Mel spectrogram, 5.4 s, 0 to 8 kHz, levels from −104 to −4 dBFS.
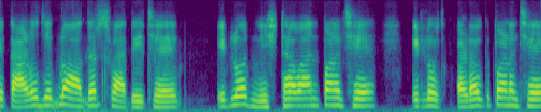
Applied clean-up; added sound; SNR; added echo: neural diffusion model UNIVERSE++.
